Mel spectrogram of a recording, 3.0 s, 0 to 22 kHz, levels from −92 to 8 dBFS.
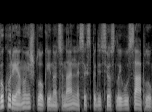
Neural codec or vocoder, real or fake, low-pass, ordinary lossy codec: none; real; 9.9 kHz; AAC, 64 kbps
